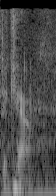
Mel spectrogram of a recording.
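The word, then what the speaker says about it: Descamps: Now, looking at, is it pronounced DECOMP? DESCOMP? – DECOMP.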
